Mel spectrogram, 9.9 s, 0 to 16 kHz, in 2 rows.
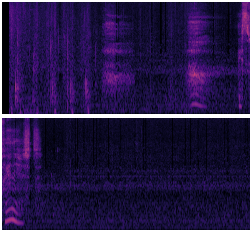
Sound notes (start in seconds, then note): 3.7 sigh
